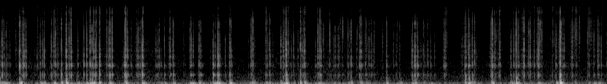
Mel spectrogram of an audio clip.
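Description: A small pink paperback book with a paper cover and pages is held in both hands while its pages are flipped and riffled with the fingertips. This produces a rapid, uneven stream of short, dry flutters and soft taps, much like a deck of cards being shuffled. The sound is weighted toward a dull low thump with little brightness.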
